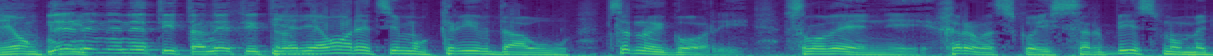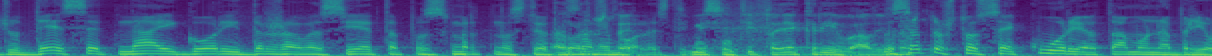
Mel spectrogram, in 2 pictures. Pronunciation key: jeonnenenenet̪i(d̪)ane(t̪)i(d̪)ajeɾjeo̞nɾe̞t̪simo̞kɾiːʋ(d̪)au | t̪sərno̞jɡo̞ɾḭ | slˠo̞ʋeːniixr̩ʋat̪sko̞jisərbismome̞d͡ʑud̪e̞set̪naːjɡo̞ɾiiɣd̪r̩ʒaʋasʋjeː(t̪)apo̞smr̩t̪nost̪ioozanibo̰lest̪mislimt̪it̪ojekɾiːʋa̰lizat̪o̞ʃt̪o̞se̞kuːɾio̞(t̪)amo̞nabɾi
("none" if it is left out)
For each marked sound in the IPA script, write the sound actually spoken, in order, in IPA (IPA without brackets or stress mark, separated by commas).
t̪, t̪, t̪, d̪, t̪, t̪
